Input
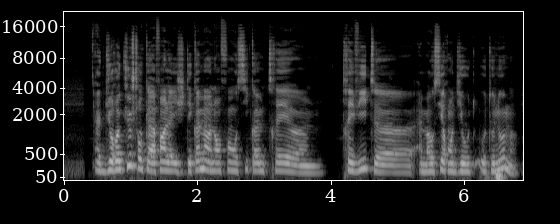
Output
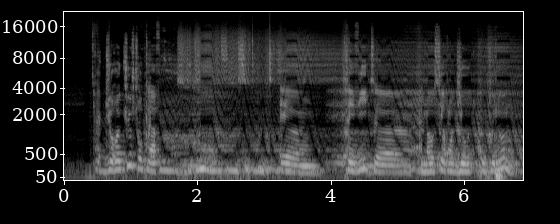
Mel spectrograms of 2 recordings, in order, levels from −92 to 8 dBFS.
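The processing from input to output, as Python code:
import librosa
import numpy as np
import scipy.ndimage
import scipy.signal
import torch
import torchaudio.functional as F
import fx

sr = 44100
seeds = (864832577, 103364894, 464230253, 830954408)

y = fx.delta_mod(x, sr, bps=64000, step_db=-31.5, at=(1.7, 2.8))
y = fx.spec_erase(y, sr, start_s=1.42, length_s=1.82, low_hz=260.0, high_hz=4400.0)
y = fx.rider(y, sr, range_db=4, speed_s=0.5)
y = fx.echo_diffused(y, sr, ms=922, feedback_pct=40, wet_db=-9.0)
y = fx.env_flanger(y, sr, rest_ms=8.1, full_db=-26.5)
y = fx.add_hum(y, sr, base_hz=50, snr_db=33)
y = fx.pre_swell(y, sr, db_per_s=110.0)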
